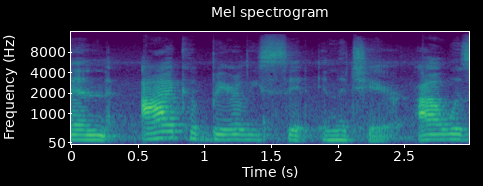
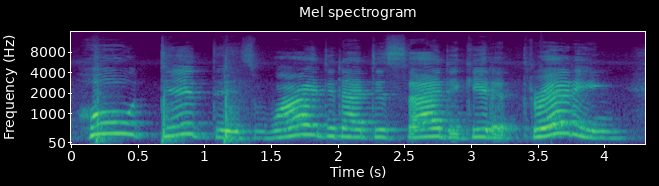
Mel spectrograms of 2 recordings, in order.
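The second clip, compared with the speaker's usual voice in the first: pained whine; 6 semitones higher than usual. Retold or imitated. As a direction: moan it like it really hurts. In pain while being threaded.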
